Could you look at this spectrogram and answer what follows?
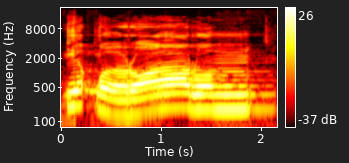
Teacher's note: اقرارم، رارم باریک نہیں پڑھنا، قاف اور را موٹے یعنی پر پڑھے جائیں گے۔ اکثر لوگ یہاں پر با کو لام کے ساتھ ملاتے ہوئے لام موٹا پڑھ دیتے ہیں۔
